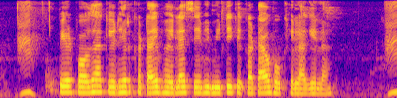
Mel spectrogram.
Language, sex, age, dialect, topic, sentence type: Bhojpuri, female, <18, Western, agriculture, statement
